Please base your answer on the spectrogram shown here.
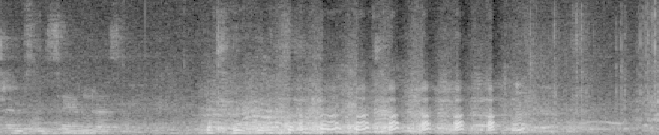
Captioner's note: laughs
